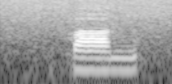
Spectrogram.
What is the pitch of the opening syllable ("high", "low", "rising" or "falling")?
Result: high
